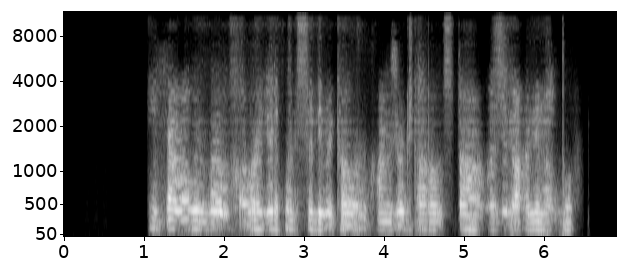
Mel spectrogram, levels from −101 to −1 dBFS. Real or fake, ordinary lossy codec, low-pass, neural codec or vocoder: fake; Opus, 64 kbps; 10.8 kHz; codec, 44.1 kHz, 0.9 kbps, DAC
